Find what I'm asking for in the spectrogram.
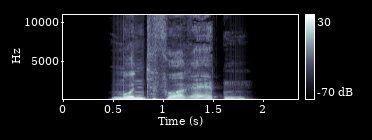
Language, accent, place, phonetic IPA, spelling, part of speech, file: German, Germany, Berlin, [ˈmʊntˌfoːɐ̯ʁɛːtn̩], Mundvorräten, noun, De-Mundvorräten.ogg
- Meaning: dative plural of Mundvorrat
